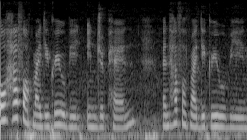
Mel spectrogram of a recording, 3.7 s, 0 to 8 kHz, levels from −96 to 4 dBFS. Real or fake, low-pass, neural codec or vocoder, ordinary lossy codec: fake; none; codec, 16 kHz, 16 kbps, FreqCodec, larger model; none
